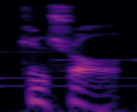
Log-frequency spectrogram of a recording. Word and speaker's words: control: But look at the word control. Mm-hmm. We stress the back, control.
